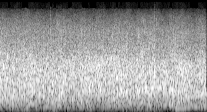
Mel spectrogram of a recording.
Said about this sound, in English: Let's get a round of applause for my boy.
